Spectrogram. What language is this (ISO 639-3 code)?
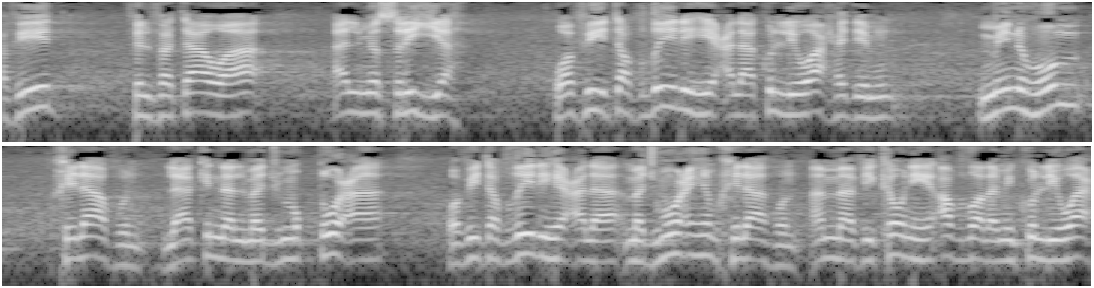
ara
